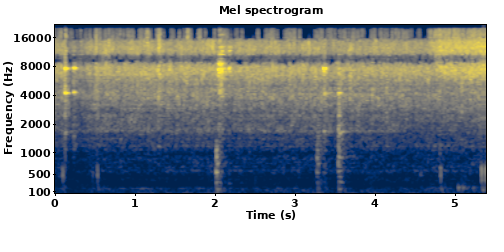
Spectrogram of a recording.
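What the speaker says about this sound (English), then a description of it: "Got a little bit of garlic and ginger here that I'm going to add as well." Garlic and ginger frying in a pan for a potato and spinach curry, with a bright, steady sizzle up close and a few sharp scraping stirs over it, nobody speaking.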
